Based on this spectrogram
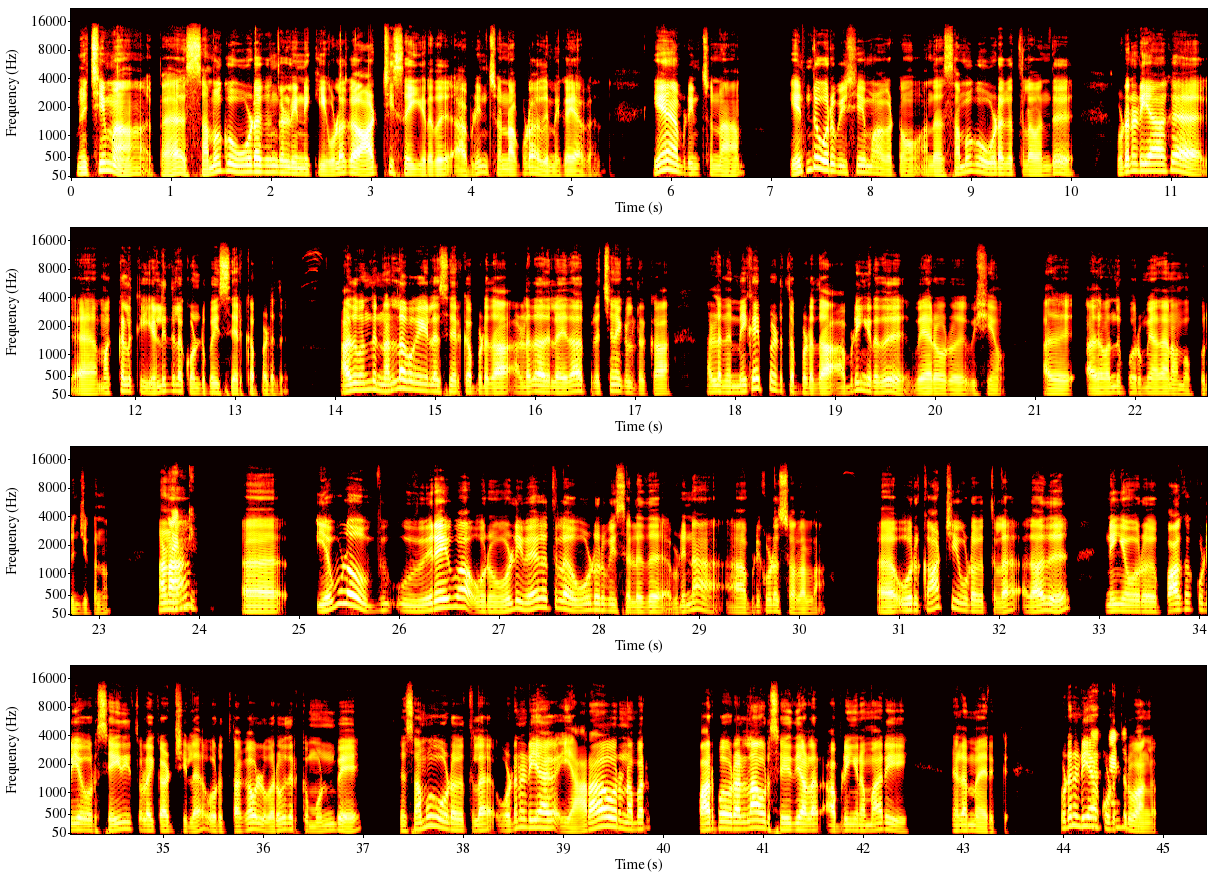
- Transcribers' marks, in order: other noise
- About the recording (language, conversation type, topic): Tamil, podcast, சமூக ஊடகங்களில் பிரபலமாகும் கதைகள் நம் எண்ணங்களை எவ்வாறு பாதிக்கின்றன?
